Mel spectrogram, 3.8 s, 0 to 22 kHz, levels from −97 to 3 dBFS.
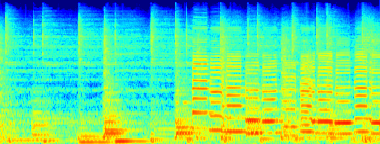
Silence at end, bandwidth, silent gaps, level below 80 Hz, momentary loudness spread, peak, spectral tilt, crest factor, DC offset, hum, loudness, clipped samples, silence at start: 0 s; 18 kHz; none; -32 dBFS; 12 LU; -2 dBFS; -4.5 dB/octave; 14 dB; under 0.1%; none; -17 LUFS; under 0.1%; 0 s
